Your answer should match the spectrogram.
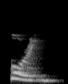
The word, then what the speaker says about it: foreign: currency yeah pay attention we stress the first syllable foring foring foring for uh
